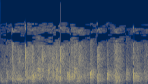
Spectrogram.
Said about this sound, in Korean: 우리 지금 여러분들 각자 우리 박수로 부릅니다.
